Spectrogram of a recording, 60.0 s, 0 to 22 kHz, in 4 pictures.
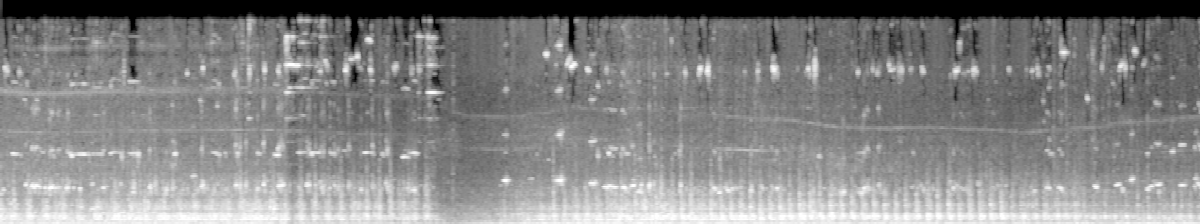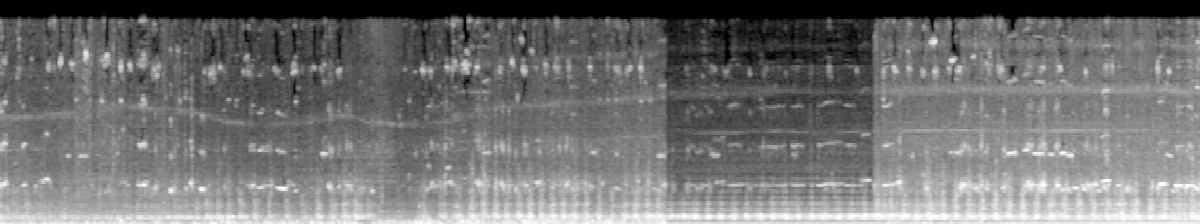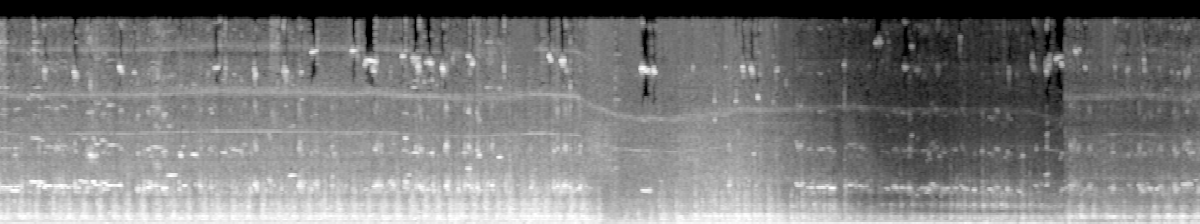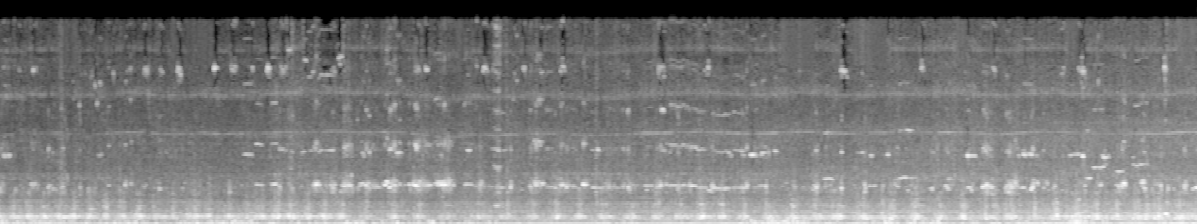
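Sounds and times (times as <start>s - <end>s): bulldozer diesel engine running: 0.0s - 59.9s.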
